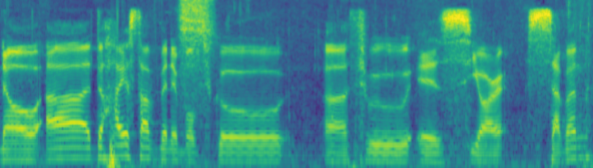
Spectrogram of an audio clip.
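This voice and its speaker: There is a man with a French accent at a medium pitch. He speaks at a very slow pace with ordinary pitch variation. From France. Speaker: game developer. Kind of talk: casual interview while playing a game. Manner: halting.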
